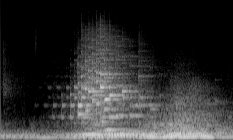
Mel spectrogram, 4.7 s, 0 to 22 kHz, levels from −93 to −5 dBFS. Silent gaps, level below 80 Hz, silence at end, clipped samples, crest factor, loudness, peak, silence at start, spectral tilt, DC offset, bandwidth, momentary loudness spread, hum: none; -48 dBFS; 0 s; under 0.1%; 16 dB; -27 LUFS; -12 dBFS; 0 s; -8 dB/octave; under 0.1%; 9.8 kHz; 17 LU; none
